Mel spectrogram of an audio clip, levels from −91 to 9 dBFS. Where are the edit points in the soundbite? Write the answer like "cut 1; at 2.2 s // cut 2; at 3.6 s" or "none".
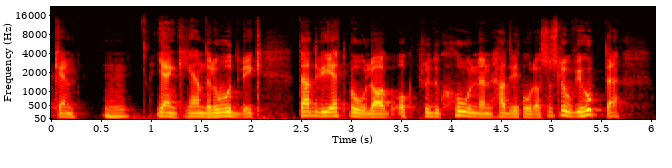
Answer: cut 1; at 4.7 s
